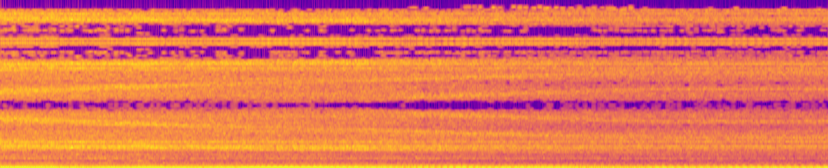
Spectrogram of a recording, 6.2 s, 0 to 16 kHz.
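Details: 1980 Honda Goldwing GL1100 first start after carb rebuild fixing rich running: new idle screws set to 1-1/4 turns, floats set to 15.5mm; steady, even flat-four burble settling into idle, no misses or hunting.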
